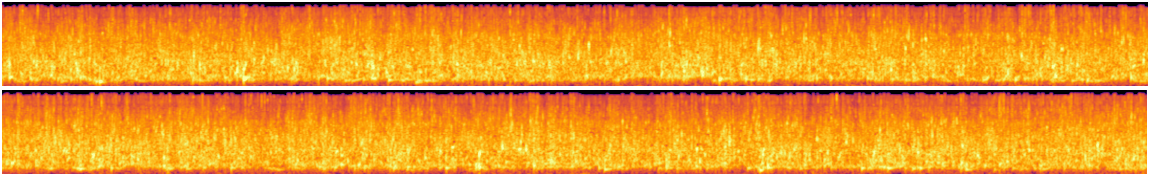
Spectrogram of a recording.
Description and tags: River flow
water, liquid, flow, river, relaxing, stream, creek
